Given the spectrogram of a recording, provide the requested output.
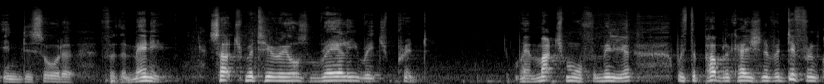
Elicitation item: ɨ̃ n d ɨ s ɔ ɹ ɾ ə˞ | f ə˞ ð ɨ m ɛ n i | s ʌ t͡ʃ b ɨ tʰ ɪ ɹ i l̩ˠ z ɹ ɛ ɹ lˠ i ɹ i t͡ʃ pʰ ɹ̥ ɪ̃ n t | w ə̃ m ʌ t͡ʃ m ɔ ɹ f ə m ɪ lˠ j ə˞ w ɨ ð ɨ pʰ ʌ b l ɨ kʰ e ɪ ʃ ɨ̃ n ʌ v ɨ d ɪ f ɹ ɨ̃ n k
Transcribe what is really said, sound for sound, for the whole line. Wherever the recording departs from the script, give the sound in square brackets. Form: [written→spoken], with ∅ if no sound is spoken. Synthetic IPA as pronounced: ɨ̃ n d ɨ s ɔ ɹ ɾ ə˞ | f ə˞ ð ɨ m ɛ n i | s ʌ t͡ʃ [b→m] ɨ tʰ ɪ ɹ i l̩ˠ z ɹ ɛ ɹ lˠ i ɹ i t͡ʃ pʰ ɹ̥ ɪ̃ n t | w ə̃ m ʌ t͡ʃ m ɔ ɹ f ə m ɪ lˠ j ə˞ w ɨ ð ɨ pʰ ʌ b l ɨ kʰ e ɪ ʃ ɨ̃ n ʌ v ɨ d ɪ f ɹ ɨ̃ n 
